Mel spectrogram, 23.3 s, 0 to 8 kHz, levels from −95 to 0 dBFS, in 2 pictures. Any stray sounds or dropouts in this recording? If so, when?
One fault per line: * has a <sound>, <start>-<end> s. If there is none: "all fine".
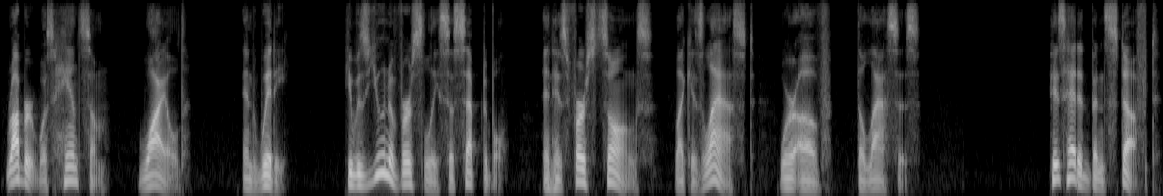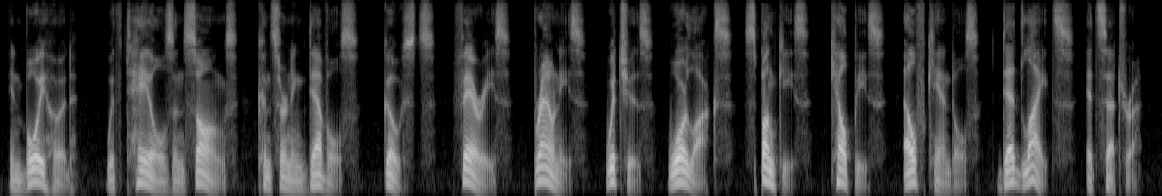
all fine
